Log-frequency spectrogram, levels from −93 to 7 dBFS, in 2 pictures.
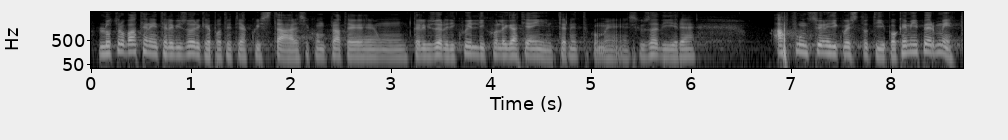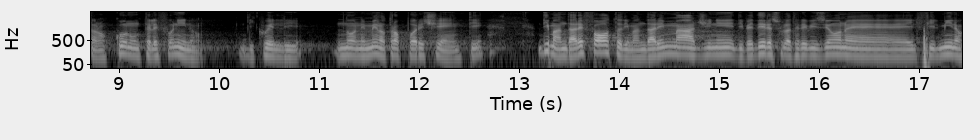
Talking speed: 170 wpm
